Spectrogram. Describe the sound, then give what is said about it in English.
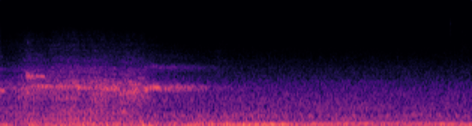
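A car driven real fast peels away with a loud, high tire squeal that fades after about a second, leaving the engine's steady low roar accelerating. “We're going real fast, Mr.”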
